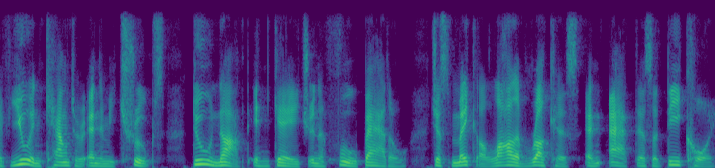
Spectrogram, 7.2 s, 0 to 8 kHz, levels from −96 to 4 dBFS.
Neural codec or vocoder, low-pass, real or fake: none; 7.2 kHz; real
